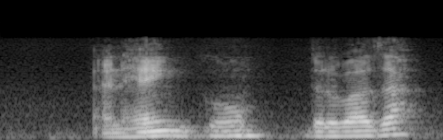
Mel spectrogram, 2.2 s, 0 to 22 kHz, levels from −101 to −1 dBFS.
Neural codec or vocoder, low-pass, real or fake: codec, 16 kHz, 0.4 kbps, LongCat-Audio-Codec; 7.2 kHz; fake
